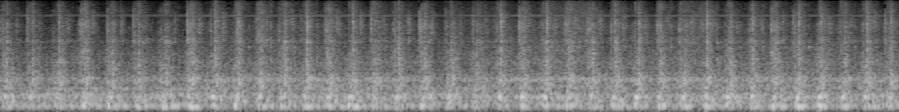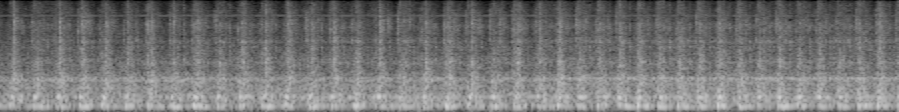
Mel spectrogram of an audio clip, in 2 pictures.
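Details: CNY computer embroidery machine serviced from Banjarnegara, Central Java, that arrived with its motor (dinamo) not turning at all and the bobbin case missing; fast, regular needle ticking over light motor whir, no grinding or hesitation, one colour finished. Normal stitching.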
